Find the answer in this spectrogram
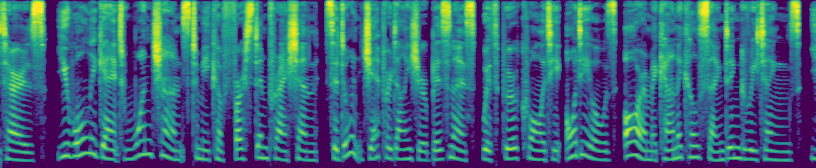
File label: female voice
